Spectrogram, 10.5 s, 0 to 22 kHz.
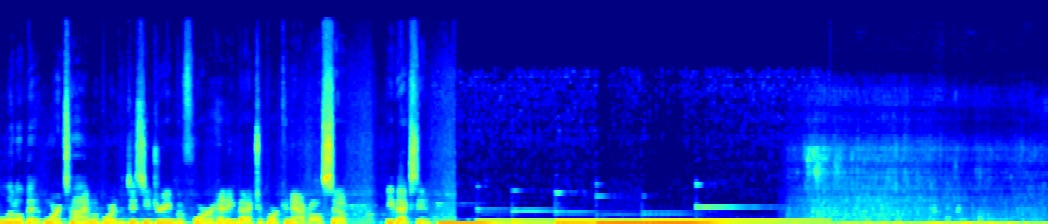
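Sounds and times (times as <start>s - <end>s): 
speech: 0.0s - 5.4s
stepped musical tones: 4.1s - 8.4s
wind noise: 8.0s - 10.4s.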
